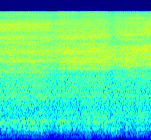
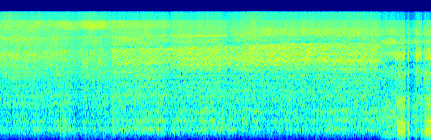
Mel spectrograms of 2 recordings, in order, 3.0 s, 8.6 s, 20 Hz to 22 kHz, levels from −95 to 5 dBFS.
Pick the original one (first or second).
second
